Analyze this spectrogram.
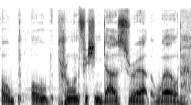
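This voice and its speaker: Noticeable background noise sits behind a man with an Australian accent. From South Australia, Port Lincoln. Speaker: fisherman. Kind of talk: interview. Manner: halting.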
